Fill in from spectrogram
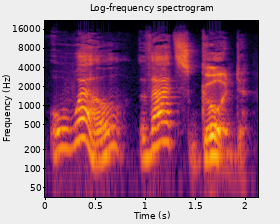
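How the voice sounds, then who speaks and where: A narrator voicing an earnest, outspoken male tank engine with an excitable, emphatic manner. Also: mid-range voice, drawn-out words, slightly rough, voice pushed up, exaggerated voice. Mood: earnest concern.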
